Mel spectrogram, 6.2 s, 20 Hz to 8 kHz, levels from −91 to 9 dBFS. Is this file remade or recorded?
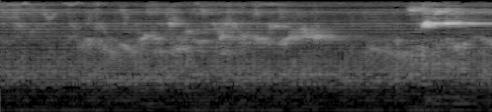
remade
